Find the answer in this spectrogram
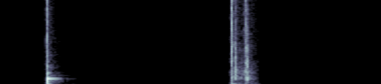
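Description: Outro animation sound effects: one short pop about a quarter second in, then a quick double click, like a mouse clicking, about a second and a half in.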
